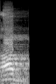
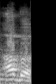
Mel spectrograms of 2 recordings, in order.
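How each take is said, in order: First: আব closed on the b with no release; stopped final b. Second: আব with the b released in a short echo vowel; bouncing final b. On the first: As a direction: stop dead on the b of আব. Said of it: "এটা তো জজমে উচ্চারণ হইল". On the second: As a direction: strike the b of আব and let it bounce back. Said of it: "ফেরত আসবে". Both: Shown as a demonstration.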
